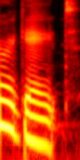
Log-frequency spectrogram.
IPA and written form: ˈɪrɪɡeɪt (irrigate)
